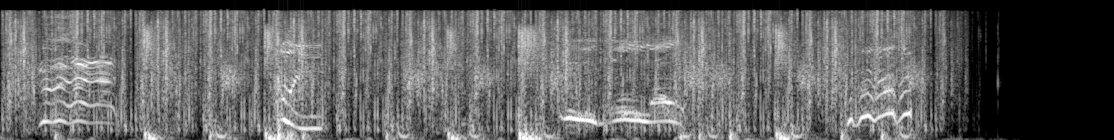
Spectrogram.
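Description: Blows thump and smack against a cartoon creature, over and over.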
